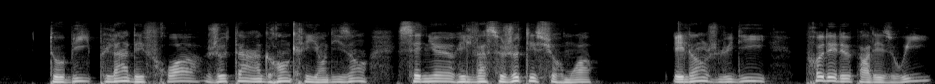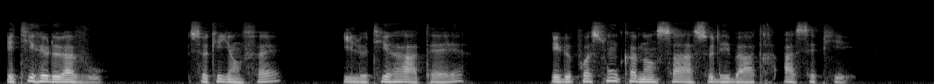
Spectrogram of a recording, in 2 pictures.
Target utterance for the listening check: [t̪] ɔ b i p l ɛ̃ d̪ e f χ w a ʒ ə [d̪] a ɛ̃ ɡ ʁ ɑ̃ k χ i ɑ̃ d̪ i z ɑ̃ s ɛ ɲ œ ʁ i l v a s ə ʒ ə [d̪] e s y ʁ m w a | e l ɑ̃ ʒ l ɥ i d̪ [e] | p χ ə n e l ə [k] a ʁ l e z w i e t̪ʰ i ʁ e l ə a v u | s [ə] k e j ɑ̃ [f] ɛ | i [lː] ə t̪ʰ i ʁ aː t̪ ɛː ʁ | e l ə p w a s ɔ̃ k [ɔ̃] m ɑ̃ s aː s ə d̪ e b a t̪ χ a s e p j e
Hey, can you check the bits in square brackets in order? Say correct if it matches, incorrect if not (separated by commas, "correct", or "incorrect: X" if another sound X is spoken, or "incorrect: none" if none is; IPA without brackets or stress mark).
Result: correct, incorrect: t̪, incorrect: t̪, incorrect: i, incorrect: p, correct, correct, correct, incorrect: ɔ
